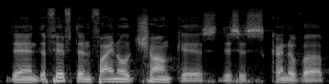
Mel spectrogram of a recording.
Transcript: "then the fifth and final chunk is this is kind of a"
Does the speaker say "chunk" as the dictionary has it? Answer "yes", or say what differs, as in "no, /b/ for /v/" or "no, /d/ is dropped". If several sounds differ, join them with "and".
yes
